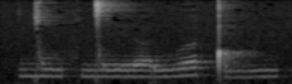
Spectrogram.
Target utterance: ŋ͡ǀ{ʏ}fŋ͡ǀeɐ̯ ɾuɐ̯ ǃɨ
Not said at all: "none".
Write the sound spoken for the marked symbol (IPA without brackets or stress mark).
u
